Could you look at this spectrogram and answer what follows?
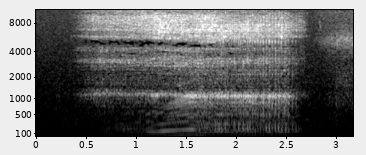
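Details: Snorer: one long rattling snore with low vibrating rumble and noisy airflow lasting about two seconds; listener says it sounds like he's drowning and wonders whether he should see a doctor.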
